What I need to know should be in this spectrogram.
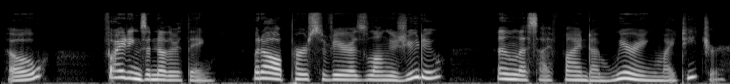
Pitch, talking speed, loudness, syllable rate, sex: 225 Hz, 155 wpm, -16 LUFS, 4.9 syllables/s, female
